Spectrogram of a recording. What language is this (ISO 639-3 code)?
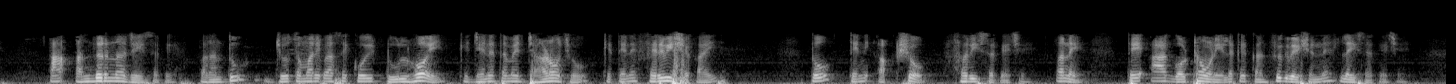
guj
